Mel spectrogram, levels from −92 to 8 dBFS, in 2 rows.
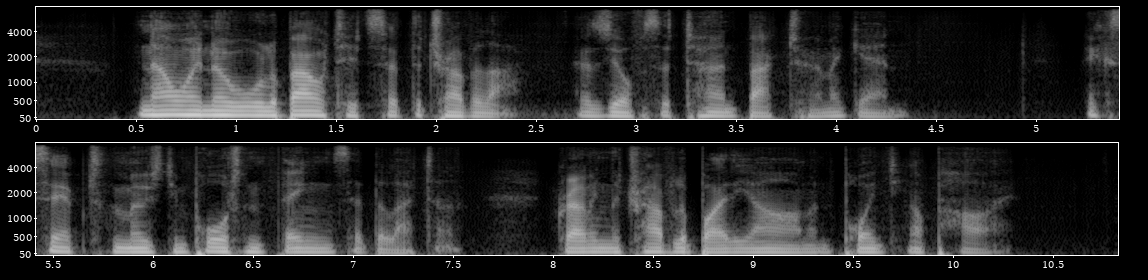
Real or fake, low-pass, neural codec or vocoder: fake; 7.2 kHz; codec, 16 kHz, 1 kbps, X-Codec, HuBERT features, trained on LibriSpeech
